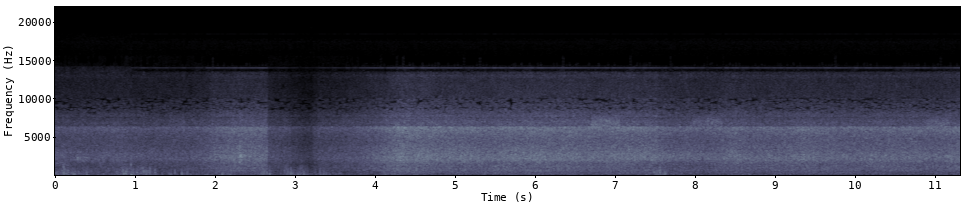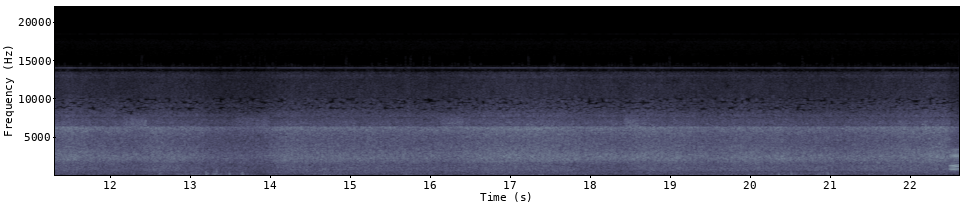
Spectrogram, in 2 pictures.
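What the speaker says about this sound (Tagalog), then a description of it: "Yung bugso ng hangin po yung pinakamalakas na na-experience ko mula kanina." Strong super typhoon wind roars continuously for a long stretch in the Philippines, buffeting the microphone in heavy gusts, with a faint voice now and then beneath it.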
